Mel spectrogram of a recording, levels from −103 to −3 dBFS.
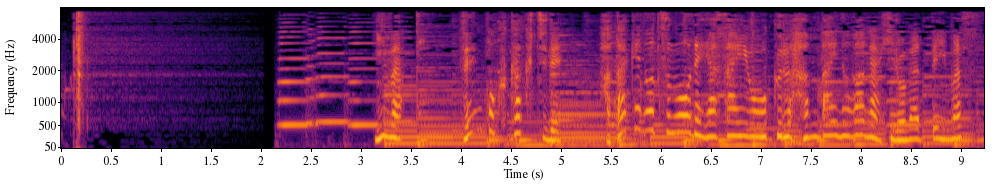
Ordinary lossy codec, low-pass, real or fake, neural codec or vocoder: MP3, 32 kbps; 7.2 kHz; real; none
